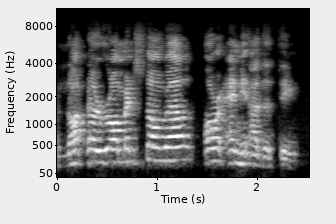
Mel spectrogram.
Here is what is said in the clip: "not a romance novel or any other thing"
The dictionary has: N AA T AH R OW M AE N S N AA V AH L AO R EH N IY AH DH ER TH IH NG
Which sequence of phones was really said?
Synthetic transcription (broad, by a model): N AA T AH R OW M AE N S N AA W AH L AO R EH N IY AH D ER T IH NG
